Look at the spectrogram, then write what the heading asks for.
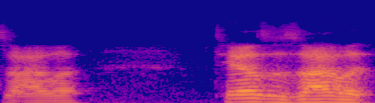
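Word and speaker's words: Xillia: of zyla or and I know it's spelled with an X but it's pronounced zyla Tales of zyla 2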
